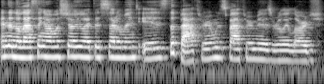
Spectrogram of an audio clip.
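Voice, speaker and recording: A woman's voice: mid-range voice, level tone, fairly quick, a bit bright. A woman giving a casual, hesitant, meandering walkthrough commentary of a game build. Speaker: video creator showing game settlement builds. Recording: roomy, echoey room sound.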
